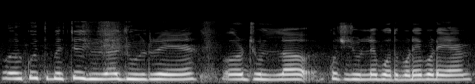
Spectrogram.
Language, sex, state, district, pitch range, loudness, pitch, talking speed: Hindi, female, Uttar Pradesh, Lalitpur, 230-255 Hz, -12 LUFS, 235 Hz, 190 wpm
